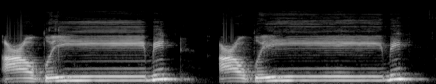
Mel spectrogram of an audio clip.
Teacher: عین کو حلق کے درمیان سے ادا کریں گے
